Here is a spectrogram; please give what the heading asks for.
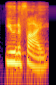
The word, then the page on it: unify: Indian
